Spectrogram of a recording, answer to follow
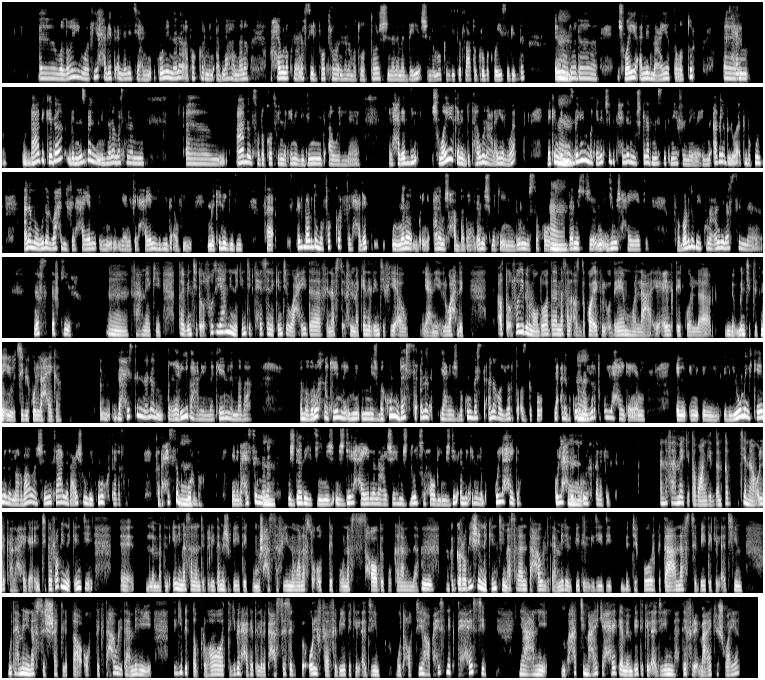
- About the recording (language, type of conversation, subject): Arabic, advice, إزاي أتعامل مع قلقي لما بفكر أستكشف أماكن جديدة؟
- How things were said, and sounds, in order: tapping; in English: "فstill"; other noise; other background noise; unintelligible speech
